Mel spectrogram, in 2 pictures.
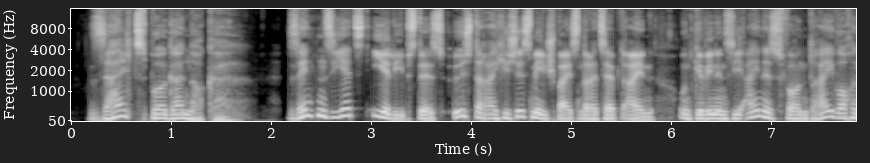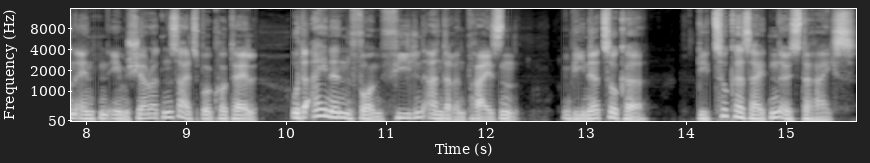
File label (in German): Werbung; Salzburger Nockerl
